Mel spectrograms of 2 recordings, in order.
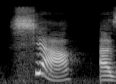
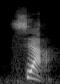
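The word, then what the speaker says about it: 下: Now this sound is somewhere in the middle of SH and S.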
